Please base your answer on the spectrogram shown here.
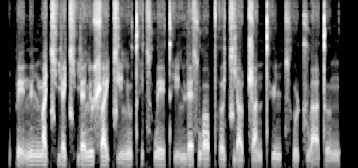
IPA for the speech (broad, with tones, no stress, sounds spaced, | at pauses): p ḛ˨˩ ɪ̯ n̪ y˥˧ n m ä˥˧ t͡ɕʰ j ɛ˥˩ t͡ɕʰ j ɛ˧˥ l y˥˧ ʂ a˥˩ ɪ̯ t͡ɕ ḭ˨˩ l u˥ t̪ʰ i˨ t͡sʰ w e˥˩ ɪ̯ t̪ʰ ḭ˨˩ l ɥ ɛ˥ s w ɔ˧˥ pʰ ɤ˥ t͡ɕ j ä˧˥ ʈ͡ʂ a˧˥ n t̪ʰ y˥ n t͡sʰ u˧˥ ʈ͡ʂ w ä̰˨˩ t̪ ʊ˧˥ ŋ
